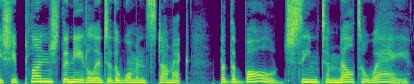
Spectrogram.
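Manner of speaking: plain reading voice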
